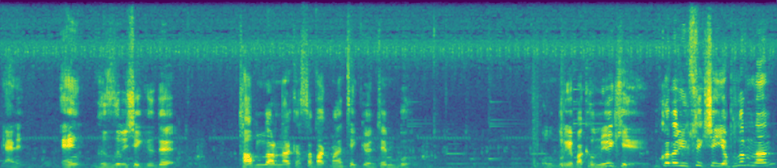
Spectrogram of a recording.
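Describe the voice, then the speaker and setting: A man talking excitedly and casually while he plays a game and comments on it. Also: high voice, brisk, pauses often, faint music behind. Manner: chatty, excitable, slangy banter. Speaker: gaming YouTuber. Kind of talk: let's play commentary.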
